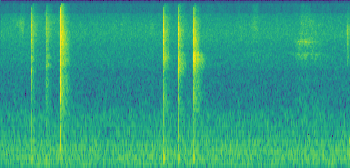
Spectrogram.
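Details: Female patient during a head-to-toe nursing assessment: five sharp, hollow finger-percussion taps over the abdomen in a quiet room; normal tympanic percussion note.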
